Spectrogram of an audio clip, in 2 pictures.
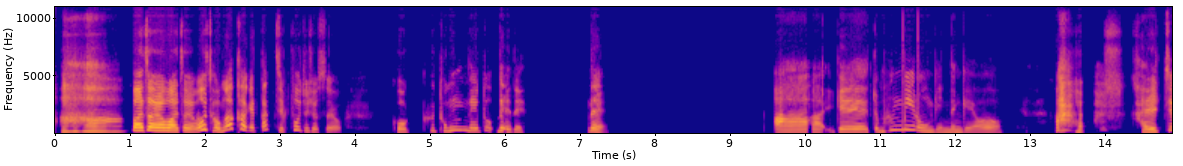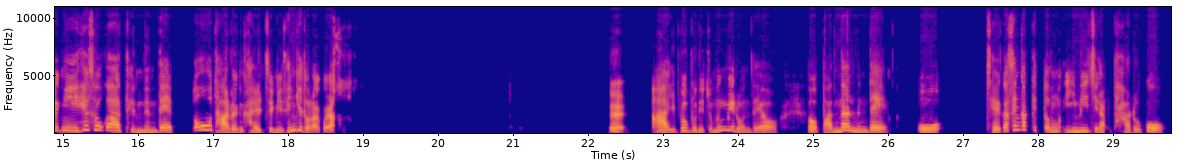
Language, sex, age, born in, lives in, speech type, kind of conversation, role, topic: Korean, female, 40-44, South Korea, United States, conversation, podcast, guest, 온라인에서 신뢰를 쌓는 방식은 오프라인과 어떤 점이 다르다고 보시나요?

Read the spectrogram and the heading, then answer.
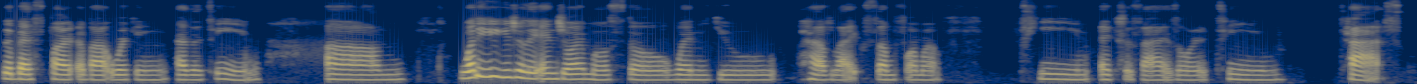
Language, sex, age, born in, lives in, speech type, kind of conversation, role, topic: English, female, 30-34, Jamaica, United States, conversation, unstructured, none, What is the best part of working in a team?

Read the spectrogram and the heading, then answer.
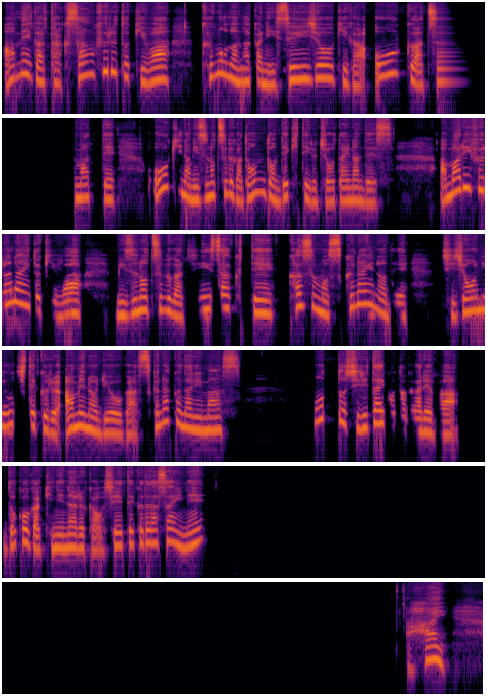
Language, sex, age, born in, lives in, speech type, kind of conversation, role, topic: Japanese, female, 50-54, Japan, United States, read, expert-assistant, expert, なぜ雲は空に浮かんでいるのでしょうか？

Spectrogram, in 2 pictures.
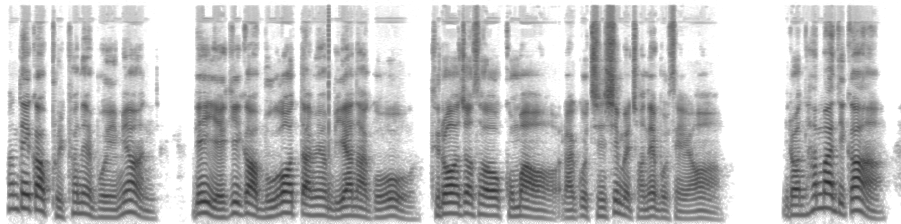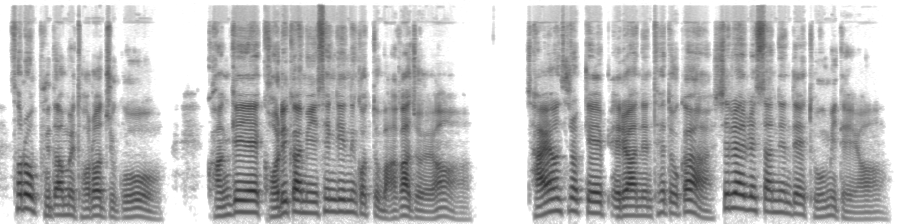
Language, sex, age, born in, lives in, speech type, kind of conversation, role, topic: Korean, male, 40-44, South Korea, South Korea, read, expert-assistant, expert, 요즘 자주 무기력해지는데, 이런 변화가 정신 건강에 어떤 신호일까요?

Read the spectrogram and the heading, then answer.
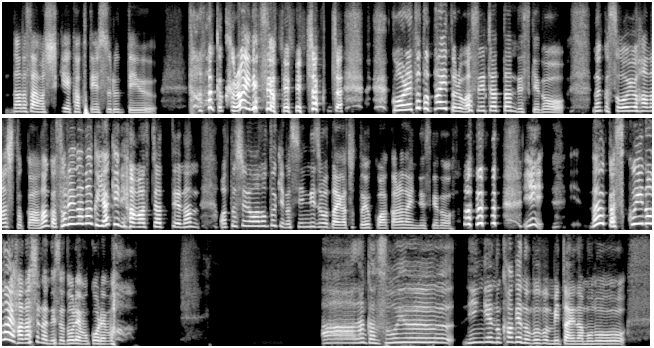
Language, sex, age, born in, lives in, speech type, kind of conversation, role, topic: Japanese, female, 55-59, Japan, United States, conversation, unstructured, none, 好きなアニメや漫画は何ですか？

